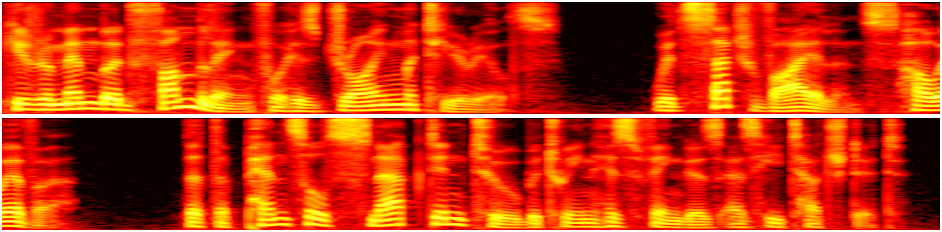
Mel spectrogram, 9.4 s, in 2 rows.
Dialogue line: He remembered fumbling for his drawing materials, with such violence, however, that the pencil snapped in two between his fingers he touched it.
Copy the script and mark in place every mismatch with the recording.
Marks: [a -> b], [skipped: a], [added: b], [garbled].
He remembered fumbling for his drawing materials, with such violence, however, that the pencil snapped in two between his fingers [added: as] he touched it.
